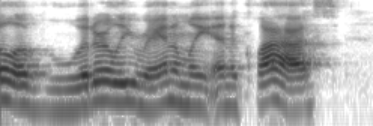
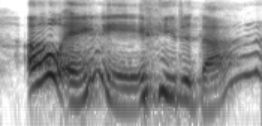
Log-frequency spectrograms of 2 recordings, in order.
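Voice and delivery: slow, raised, backhanded tone; 5 semitones higher, 8 dB louder than usual. Imitating a professor making a backhanded comment: imitating a backhanded comment. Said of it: "very good at making backhanded comments".

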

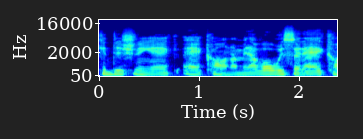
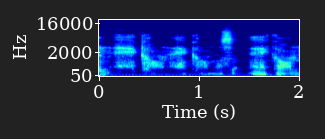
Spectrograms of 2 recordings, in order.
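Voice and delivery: confused, puzzled whisper; 3 semitones higher, 11 dB quieter than usual. Imitating someone who has trouble with the accent: imitating someone confused by the accent. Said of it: "someone who's not got a bit of trouble with the accent going".

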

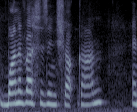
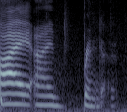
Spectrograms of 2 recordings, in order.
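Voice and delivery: ordinary talk, nothing marked

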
